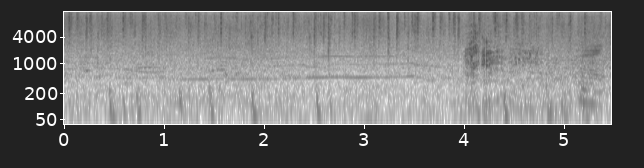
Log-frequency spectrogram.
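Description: A dog in the Valheim video game makes faint, brief whimpering or barking sounds over a steady rain-like background hiss, with a slightly louder burst of activity near the end.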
